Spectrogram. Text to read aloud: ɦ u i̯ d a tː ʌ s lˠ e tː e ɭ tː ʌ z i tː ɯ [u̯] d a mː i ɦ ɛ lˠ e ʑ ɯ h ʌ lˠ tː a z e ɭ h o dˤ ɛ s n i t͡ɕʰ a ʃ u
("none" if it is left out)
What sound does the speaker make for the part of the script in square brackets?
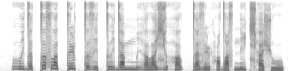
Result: i̯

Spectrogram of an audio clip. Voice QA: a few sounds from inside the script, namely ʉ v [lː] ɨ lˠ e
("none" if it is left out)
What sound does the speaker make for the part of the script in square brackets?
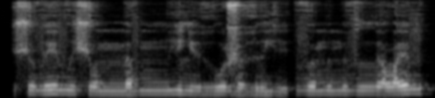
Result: lː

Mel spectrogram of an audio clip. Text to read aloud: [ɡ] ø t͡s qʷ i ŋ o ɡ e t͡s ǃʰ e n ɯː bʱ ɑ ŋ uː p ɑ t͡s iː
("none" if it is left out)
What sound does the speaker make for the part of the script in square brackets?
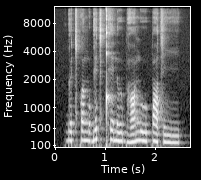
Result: ɡ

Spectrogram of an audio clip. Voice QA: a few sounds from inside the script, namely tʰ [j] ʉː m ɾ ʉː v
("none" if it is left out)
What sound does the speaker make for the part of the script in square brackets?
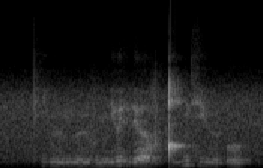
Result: j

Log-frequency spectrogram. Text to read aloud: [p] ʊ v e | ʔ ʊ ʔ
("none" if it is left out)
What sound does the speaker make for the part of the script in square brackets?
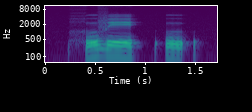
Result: h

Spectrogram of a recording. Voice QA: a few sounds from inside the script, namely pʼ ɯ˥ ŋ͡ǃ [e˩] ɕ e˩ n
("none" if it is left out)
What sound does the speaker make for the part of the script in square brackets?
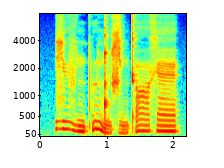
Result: ø˩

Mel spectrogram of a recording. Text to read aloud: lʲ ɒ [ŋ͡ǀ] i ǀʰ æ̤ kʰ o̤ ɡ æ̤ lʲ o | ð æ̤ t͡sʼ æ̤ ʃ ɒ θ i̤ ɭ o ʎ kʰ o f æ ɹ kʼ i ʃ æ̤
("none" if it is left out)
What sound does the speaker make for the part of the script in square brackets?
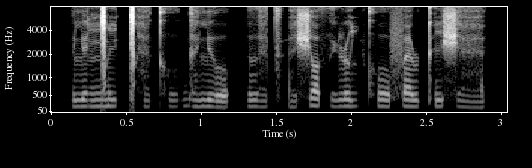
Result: ŋ͡ǀ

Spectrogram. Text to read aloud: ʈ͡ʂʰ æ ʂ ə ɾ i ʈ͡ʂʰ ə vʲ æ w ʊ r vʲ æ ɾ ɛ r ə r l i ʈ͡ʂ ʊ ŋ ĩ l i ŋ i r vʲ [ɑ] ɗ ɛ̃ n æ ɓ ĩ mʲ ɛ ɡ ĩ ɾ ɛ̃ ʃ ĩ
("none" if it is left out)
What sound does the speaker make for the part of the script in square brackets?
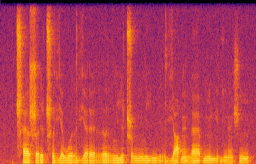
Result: ɑ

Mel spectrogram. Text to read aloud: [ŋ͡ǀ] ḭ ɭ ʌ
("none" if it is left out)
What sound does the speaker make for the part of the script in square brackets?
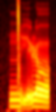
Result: ŋ͡ǀ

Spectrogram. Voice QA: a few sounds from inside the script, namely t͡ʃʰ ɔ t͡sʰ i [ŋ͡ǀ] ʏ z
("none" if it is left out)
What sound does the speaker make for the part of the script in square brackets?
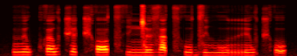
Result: ŋ͡ǀ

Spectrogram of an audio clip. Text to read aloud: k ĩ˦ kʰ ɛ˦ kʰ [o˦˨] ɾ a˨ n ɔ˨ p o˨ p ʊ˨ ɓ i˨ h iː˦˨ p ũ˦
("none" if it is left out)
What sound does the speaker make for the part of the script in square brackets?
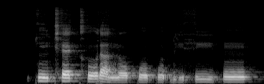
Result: o˦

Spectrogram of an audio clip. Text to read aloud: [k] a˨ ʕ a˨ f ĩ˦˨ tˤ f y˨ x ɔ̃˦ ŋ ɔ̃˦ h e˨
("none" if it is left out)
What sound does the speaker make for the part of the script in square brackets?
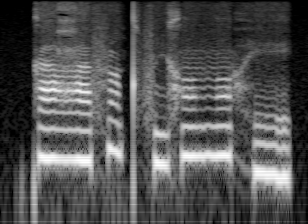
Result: k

